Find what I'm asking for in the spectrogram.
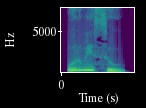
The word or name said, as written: ಉರ್ವಿಸು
